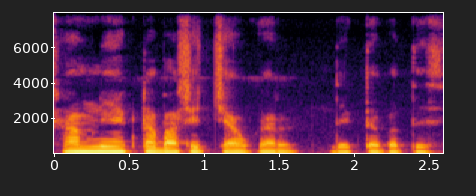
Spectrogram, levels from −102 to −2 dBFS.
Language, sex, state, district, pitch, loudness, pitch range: Bengali, male, West Bengal, Alipurduar, 125 Hz, -15 LUFS, 120-130 Hz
